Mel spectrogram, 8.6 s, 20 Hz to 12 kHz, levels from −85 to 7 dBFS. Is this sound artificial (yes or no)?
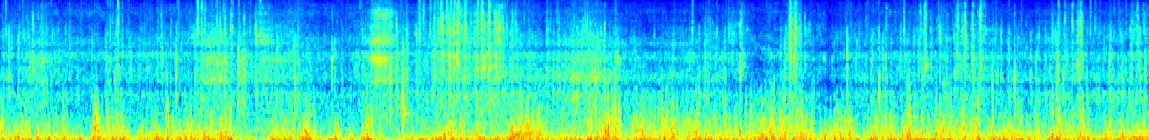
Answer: no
